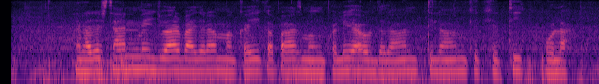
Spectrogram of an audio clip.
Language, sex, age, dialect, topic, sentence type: Bhojpuri, male, 25-30, Western, agriculture, statement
